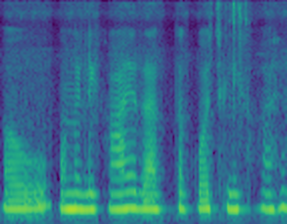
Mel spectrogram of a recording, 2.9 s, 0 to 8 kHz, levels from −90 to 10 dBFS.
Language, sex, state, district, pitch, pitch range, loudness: Chhattisgarhi, female, Chhattisgarh, Rajnandgaon, 205 Hz, 205-210 Hz, -14 LUFS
